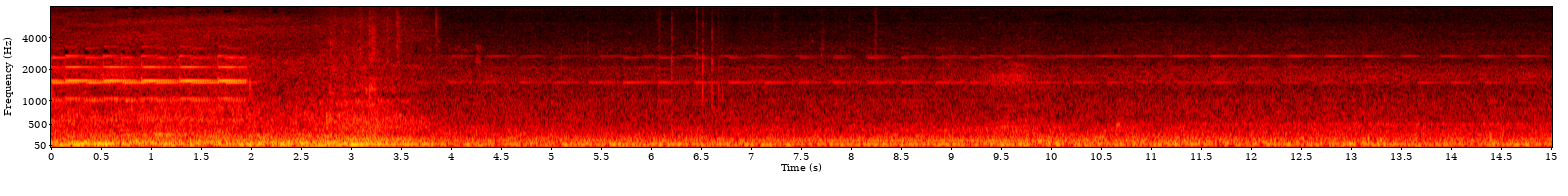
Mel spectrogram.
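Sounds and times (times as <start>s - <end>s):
high ringing tones: 0.0s - 2.3s
train rumble: 0.0s - 15.0s.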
